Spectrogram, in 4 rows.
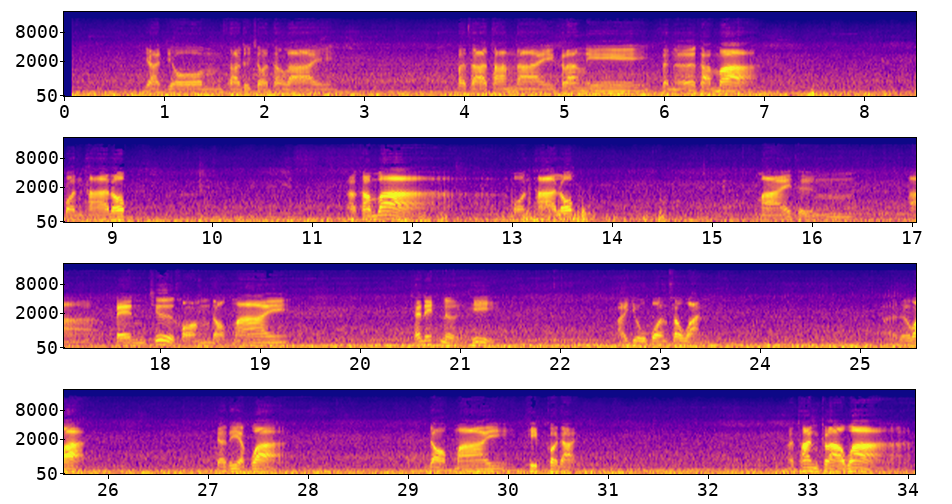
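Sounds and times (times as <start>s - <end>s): low background rumble: 0.1s - 32.1s
man speaking: 0.8s - 2.8s, 4.0s - 7.0s, 8.5s - 9.2s, 10.6s - 13.8s, 15.4s - 19.3s, 20.5s - 21.4s, 22.6s - 23.6s, 25.2s - 25.8s, 27.1s - 27.8s, 29.2s - 30.7s, 32.8s - 34.0s.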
